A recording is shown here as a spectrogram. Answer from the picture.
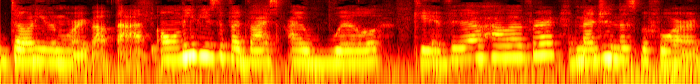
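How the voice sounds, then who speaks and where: A woman speaks, and the background noise is noticeable. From South Korea. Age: young. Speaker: college student. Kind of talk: casual vlog talk to camera. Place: home room. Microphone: phone near.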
